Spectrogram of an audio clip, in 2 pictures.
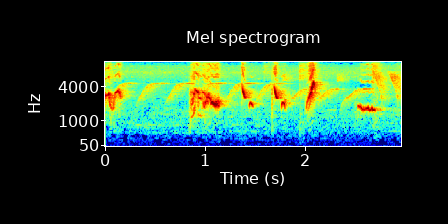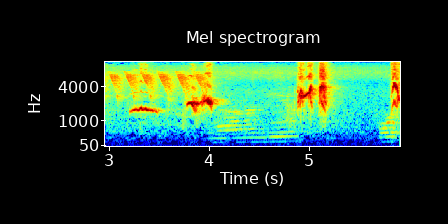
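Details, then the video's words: Green leafbird singing after its moult to stimulate other birds: a fast series of falling whistled notes, high buzzy strokes and warbled slurs, with a short silence before a final sharp chirp. "Kicau santai cucak ijo,,rangsangan cucak ijo selesai nyulam"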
